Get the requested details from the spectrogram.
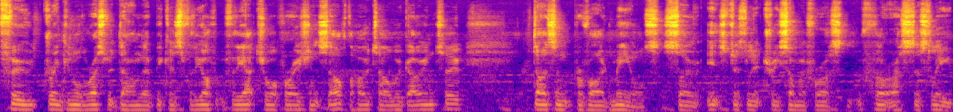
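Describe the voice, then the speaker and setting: A man with a British accent speaks in a medium pitch. His intonation is monotone and flat, with noticeable background noise. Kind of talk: casual vlog. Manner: halting, many ums.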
